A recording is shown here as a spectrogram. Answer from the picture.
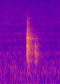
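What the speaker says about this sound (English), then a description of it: "Stir that a little bit." A spoon stirs diced tomatoes and tomato sauce in a pot of homemade beef stew, giving one brief soft wet scrape followed by a smaller second swish in a quiet kitchen.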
